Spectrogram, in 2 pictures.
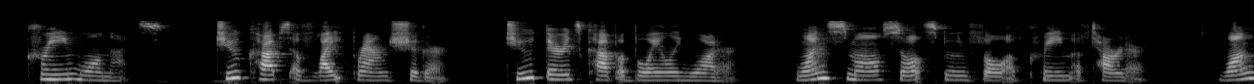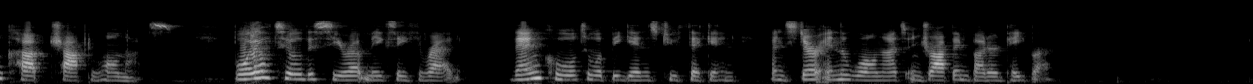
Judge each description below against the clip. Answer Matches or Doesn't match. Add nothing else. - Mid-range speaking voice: Doesn't match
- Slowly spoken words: Matches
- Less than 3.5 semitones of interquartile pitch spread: Matches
